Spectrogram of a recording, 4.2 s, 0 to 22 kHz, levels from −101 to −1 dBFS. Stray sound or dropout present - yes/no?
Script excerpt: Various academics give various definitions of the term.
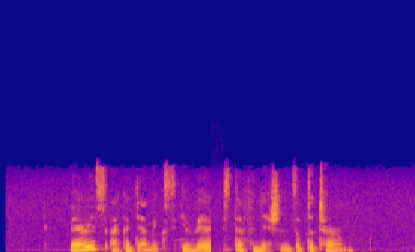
yes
